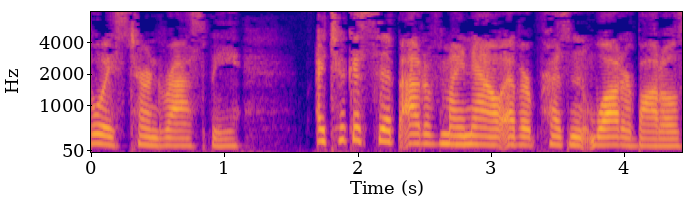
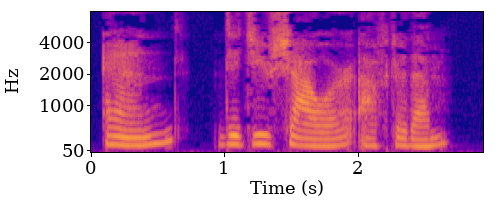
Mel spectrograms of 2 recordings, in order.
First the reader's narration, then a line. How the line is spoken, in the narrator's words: she asked gently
